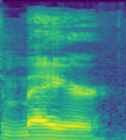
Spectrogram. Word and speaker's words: Mayer: He said, it's actually pronounced Mayer, and it's not Moyer.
